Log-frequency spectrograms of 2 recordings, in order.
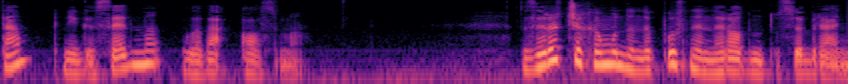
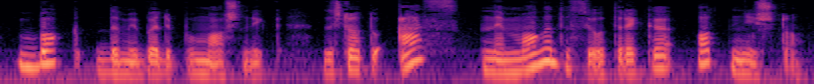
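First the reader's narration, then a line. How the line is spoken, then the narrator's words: Calm. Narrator (Bulgarian): докторът отговори спокойно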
